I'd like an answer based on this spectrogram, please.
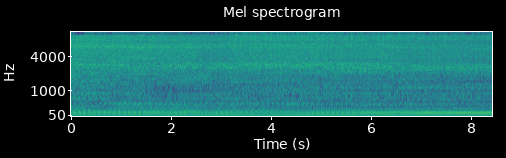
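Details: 5.7 Hemi V8 Dodge Charger/Chrysler 300 after resurfacing the warped passenger-side exhaust manifold and replacing the gasket and broken bolts: deep, steady idle with even low burble, no ticking or puffing; exhaust sealed, normal idle.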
